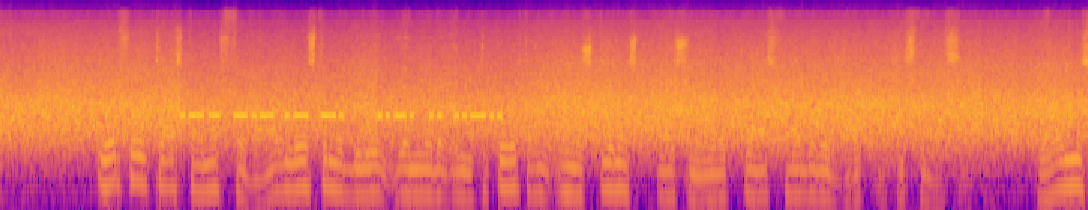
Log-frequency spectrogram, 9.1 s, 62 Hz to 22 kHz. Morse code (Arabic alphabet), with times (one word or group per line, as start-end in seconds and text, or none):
1.5-2.9 وكان
3.1-4.2 فيه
